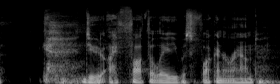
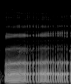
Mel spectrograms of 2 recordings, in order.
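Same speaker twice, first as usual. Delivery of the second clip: low, softer mock groan; imitated moan; 7 semitones lower, 5 dB quieter than usual. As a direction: groan like a sick patient dodging a question. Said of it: "he just starts moaning".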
